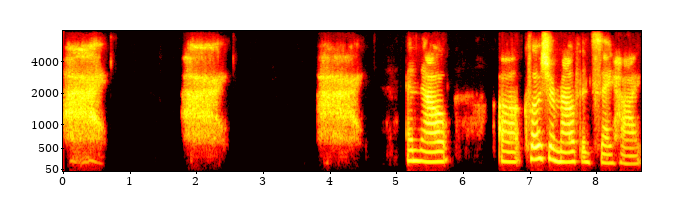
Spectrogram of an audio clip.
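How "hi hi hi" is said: soft, breathy, barely voiced whisper. Demonstrating for learners how to whisper hi: whispering. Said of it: "let's whisper hi".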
